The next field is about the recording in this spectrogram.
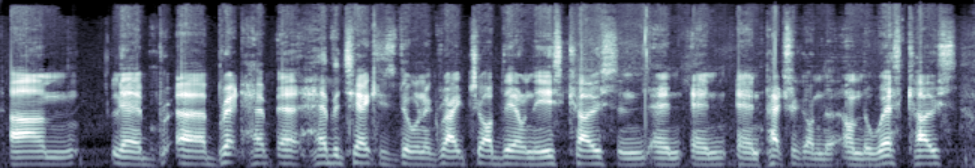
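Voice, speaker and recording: A man's voice: mid-range voice, flat delivery, brisk, slight background noise. Blokey Australian man chatting casually. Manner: blokey, sweary, matey. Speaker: podcast host interviewing a guest. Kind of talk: casual chat.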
